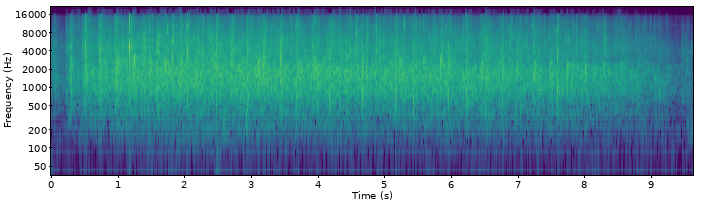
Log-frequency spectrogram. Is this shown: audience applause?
yes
